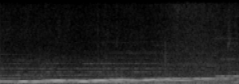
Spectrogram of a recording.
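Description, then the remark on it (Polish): A pipe organ's flute stop plays soft, steady sustained notes with a pure, breathy tone, shifting to a new chord partway through. No voices are heard over the music. “niech nam pan pokaże brzmienie fletowe w tych organach.”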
